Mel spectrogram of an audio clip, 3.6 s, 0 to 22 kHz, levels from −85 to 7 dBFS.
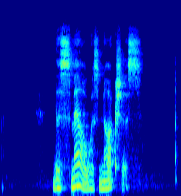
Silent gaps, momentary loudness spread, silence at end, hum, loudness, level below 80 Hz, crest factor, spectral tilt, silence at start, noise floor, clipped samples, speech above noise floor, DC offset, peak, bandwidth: none; 8 LU; 0.8 s; none; -34 LUFS; -74 dBFS; 22 dB; -3.5 dB/octave; 1.05 s; -83 dBFS; under 0.1%; 49 dB; under 0.1%; -14 dBFS; 13.5 kHz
